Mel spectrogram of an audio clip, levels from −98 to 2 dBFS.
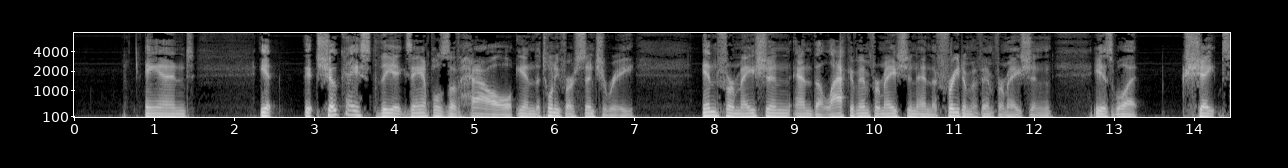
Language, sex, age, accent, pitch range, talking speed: English, male, 50-69, American, 95-120 Hz, 110 wpm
